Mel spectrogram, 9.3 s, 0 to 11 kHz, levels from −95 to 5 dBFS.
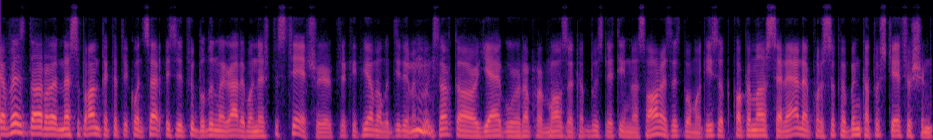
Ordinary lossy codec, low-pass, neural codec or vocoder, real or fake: Opus, 24 kbps; 7.2 kHz; codec, 16 kHz, 0.5 kbps, FunCodec, trained on Chinese and English, 25 frames a second; fake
